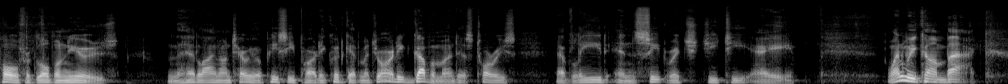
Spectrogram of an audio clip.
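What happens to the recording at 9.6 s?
At 9.57 s the speech and background suddenly drop about 4 dB, most likely a microphone volume stepped down as the call software lowered input gain in one step.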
